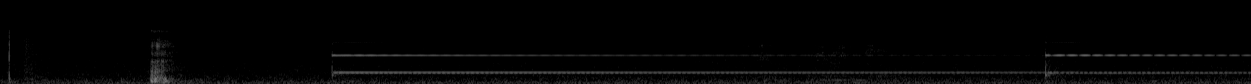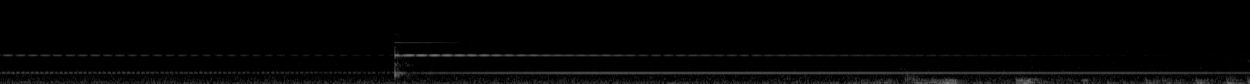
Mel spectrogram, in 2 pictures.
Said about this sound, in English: I'm now going to ring the bell 3 times. Please wait till the last ringing of the bell vanishes and then come out from the meditation.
